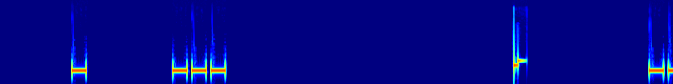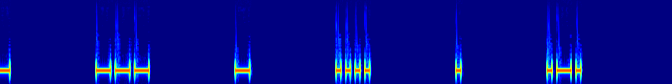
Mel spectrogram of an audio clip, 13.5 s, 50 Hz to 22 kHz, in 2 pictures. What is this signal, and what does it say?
Morse code, heard as a keyed tone, about 25 wpm, spaced as for 9 wpm, 700 Hz. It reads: TO MOTHER
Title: 6x Character Spacing - Top 200 Words - 25wpm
